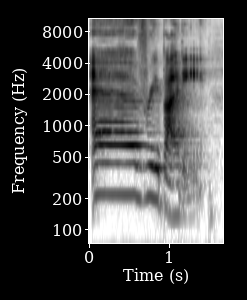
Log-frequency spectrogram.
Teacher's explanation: So we're stressing the first syllable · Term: syllable stress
